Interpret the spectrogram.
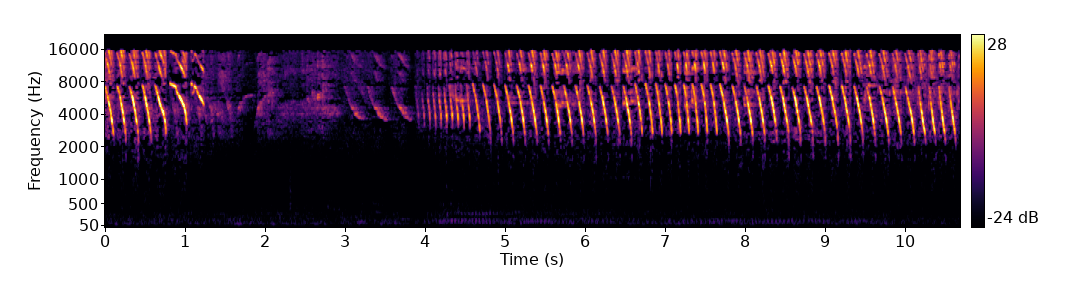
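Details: Canary tutor song: high, thin, fast-repeated downslurred notes, about three a second, first briefly, then after a pause a long, even, rolling series that lasts over six seconds, with a low background rumble.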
